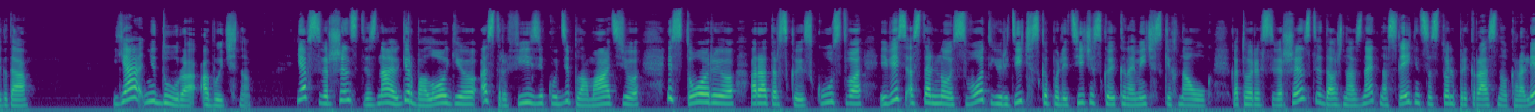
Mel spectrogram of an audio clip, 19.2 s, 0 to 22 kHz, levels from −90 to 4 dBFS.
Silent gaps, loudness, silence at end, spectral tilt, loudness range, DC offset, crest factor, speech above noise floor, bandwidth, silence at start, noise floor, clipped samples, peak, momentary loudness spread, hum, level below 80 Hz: none; -31 LUFS; 0 s; -2 dB/octave; 3 LU; under 0.1%; 20 dB; 29 dB; 16 kHz; 0 s; -60 dBFS; under 0.1%; -12 dBFS; 8 LU; none; -54 dBFS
